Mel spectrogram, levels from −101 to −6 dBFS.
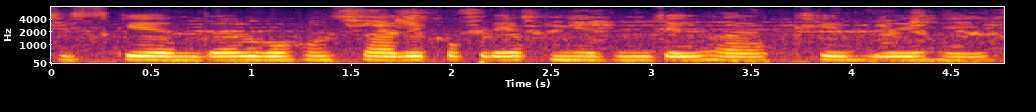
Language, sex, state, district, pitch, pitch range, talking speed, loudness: Hindi, female, Uttar Pradesh, Lucknow, 190 Hz, 185-195 Hz, 140 wpm, -14 LUFS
